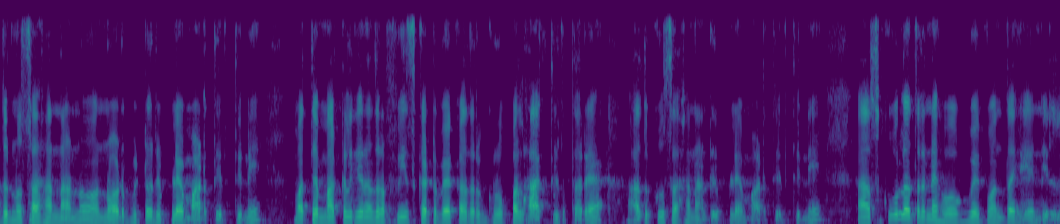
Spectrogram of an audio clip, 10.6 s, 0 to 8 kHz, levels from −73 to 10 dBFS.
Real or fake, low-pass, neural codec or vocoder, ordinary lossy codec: fake; 7.2 kHz; vocoder, 22.05 kHz, 80 mel bands, HiFi-GAN; none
